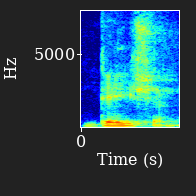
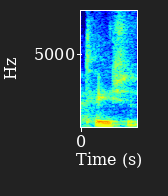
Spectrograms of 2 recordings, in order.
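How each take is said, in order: First: The syllable begins with a d sound. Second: The syllable begins with a t sound. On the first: The speaker calls it right. "It's accreditation" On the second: The speaker calls it wrong. "I don't know why I got tation stuck in my head"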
